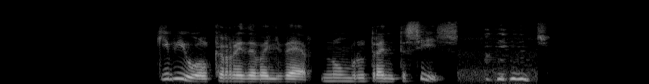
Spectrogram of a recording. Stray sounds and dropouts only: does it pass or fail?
fail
